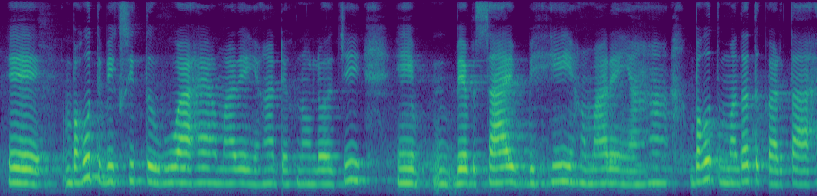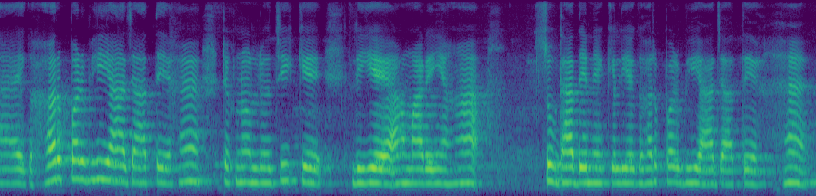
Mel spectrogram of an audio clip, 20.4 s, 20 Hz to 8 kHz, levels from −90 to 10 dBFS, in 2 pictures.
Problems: constant background noise, continuous background conversations, echo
